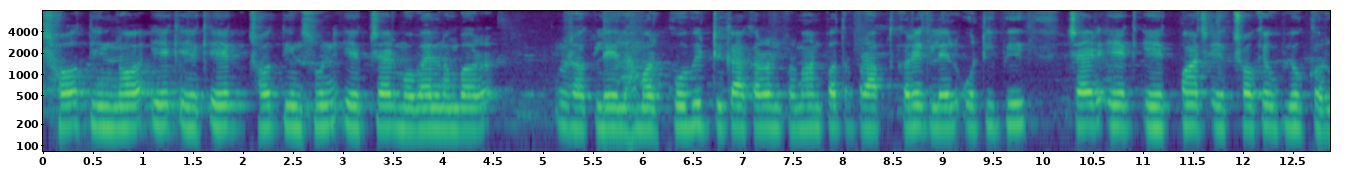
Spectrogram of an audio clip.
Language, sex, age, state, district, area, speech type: Maithili, male, 30-45, Bihar, Madhubani, rural, read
